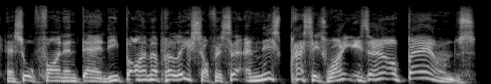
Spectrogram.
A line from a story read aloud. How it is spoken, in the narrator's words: shouted Pym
